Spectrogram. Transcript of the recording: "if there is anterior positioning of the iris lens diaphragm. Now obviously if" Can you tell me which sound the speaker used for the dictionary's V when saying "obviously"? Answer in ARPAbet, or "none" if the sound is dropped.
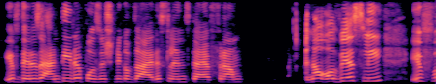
V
